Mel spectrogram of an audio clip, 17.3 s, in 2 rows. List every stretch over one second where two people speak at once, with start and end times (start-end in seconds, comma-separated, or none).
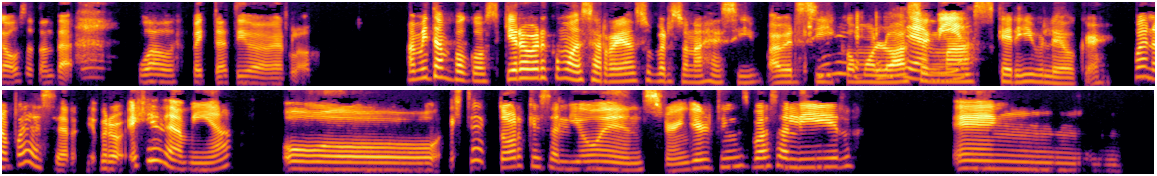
6.0-7.2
